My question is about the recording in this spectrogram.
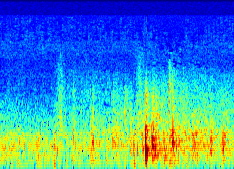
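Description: New Year's Eve fireworks and firecrackers going off: scattered, fairly faint pops and bangs, the loudest about one and a half seconds in.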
